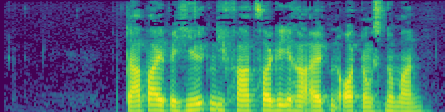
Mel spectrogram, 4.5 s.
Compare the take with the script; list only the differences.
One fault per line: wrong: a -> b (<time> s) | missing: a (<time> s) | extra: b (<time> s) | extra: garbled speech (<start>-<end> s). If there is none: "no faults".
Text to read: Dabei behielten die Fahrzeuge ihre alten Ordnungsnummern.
no faults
